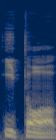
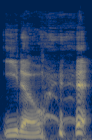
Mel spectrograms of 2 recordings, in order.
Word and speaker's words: Ito: ito which you know that's not how they pronounced his name but the japanese american judge my mother of course explained that his correct pronunciation of his name would be ital but everybody just everybody just called them ido i have something to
